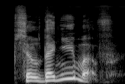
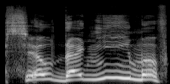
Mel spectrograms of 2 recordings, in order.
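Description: First: Calling out. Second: Псевдонимов cried high, loud and slow; desperate cry. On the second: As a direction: wail Псевдонимов in despair. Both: A narrator's reading. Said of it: "кричал Иван Ильич".

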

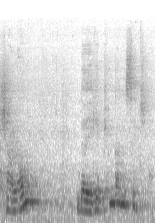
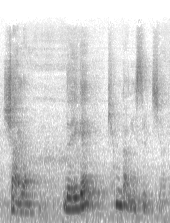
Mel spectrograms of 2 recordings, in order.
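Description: First: Softer, hushed voice of Jesus's blessing; soft tender blessing. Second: Very soft, hushed words of peace; hushed tender blessing. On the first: Preacher voicing Jesus greeting frightened Peter, softly and tenderly. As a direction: speak peace gently, almost hushed. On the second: Jesus greeting trembling disciples, softer and tender. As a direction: breathe the blessing out gently. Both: Acted.

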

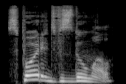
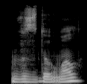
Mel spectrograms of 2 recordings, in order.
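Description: First: Father daring his son to argue; menacing challenge. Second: Calm echo. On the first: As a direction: lean in and dare him. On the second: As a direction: throw it back calmly. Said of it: "спокойно ответил Барс". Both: Acted.

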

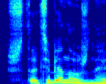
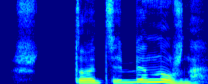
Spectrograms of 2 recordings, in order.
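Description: First: Strained question. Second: Soft, high, drawn-out wheeze; wheezed question. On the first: Recovering hostage demanding his captor's motive, strained. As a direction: ask it with a slightly tight throat. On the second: Hostage with a syringe in his neck, wheezing. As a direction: squeeze the words out slowly and quietly. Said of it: "просипел Айзатов". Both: A narrator's reading.

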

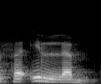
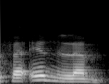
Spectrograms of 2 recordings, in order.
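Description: First: "فإن لم" as "fa-il-lam", doubled L; noon merged into laam. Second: "فإن لم" with a clear N, "fa-in lam"; wrong unmerged noon. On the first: Teacher showing what we say, noon merged into laam. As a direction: drop the N of "فإن" straight into "لم". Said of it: "النون في اللام، فنقول". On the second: Teacher showing what not to say, noon left unmerged. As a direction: keep the N of "فإن" apart from "لم". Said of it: "لا نقل". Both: Shown as a demonstration.

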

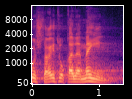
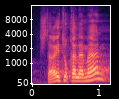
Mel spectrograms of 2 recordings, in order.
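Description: First: قلمين said with the ‑ayn ending, falling firmly; the correct form. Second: قلمان with the long A ending, rising at the end as if questioning it; quoting the wrong form. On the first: Shown as a demonstration. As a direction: model the right form قلمين, ending ‑een, with a falling close. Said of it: "لازم نقول". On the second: Retold or imitated. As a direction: repeat the student's mistake قلمان, ending ‑aan. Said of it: "مو نفس العبارة الذي قالها وعاتبناه عليها".

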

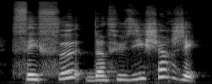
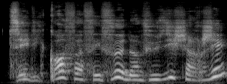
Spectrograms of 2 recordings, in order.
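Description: First: Said in the usual way. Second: Brisk disbelieving question; a gentleman snapping back in disbelief; quick incredulous rise on feu; lively question. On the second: Acted. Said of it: "dit vivement".

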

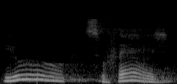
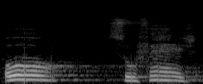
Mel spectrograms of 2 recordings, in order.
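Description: First: Soft, drawn-out affected scorn; mock disgust. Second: High, affected exclamation; mock French horror. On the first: Preacher mimics westernised scoffer at the devout, mock disgust. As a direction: draw it out softly with affected distaste. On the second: Preacher reads French caption on bitten soldier, mock horror.

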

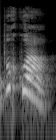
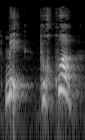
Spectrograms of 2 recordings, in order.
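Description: First: A higher, louder why, falling hard; crying out. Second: Mild mock cry of why, higher and slow; exclaiming. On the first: Nephew pressing his uncle for a reason, louder cry. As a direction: call the second why out louder. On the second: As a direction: ask why with a slow rising plea. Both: A narrator's reading. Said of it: "s'écria son neveu".

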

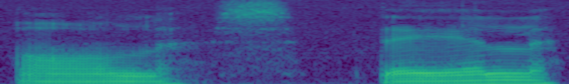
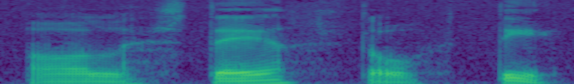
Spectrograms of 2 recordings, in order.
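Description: First: "All stealthy" slowly, broken into syllables; syllable-by-syllable pronunciation. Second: Said in the usual way. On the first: Shown as a demonstration. Teacher showing learners how it'll sound, slowly sounded out. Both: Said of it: "it'll sound something like this".

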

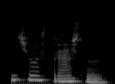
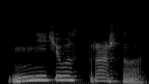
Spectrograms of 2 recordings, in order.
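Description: First: Said in the usual way. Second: Slow, higher-pitched stuttering woodpecker; drawn-out stammer. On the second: A narrator's reading. Woodpecker forgiving the rabbit, slow halting stammer. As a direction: stretch the first sound haltingly, pitched up.

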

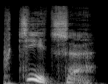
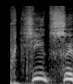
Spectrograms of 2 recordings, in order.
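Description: First: Low creaky exclamation. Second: Sudden high creaky squeak. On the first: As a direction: croak it out low and rough. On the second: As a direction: jump way up on the word Птица. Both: A narrator's reading. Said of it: "скрипучий голос".

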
